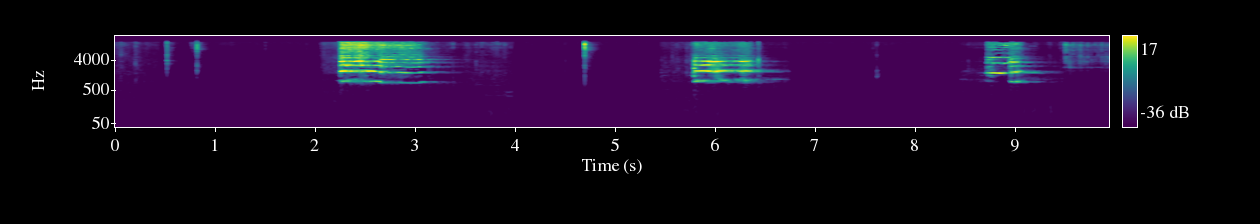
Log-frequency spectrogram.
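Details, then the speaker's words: Bicycle hydraulic disc brake: three loud, high, piercing squeals, each about a second, caused by oil-contaminated brake pads. Fix is cleaning the brake and tightening the hydraulic line fixing bolt. "Huile sur la plaquette de frein. Retrait des plaquettes de frein du frein. Les deux plaquettes de frein sont lubrifiées."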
